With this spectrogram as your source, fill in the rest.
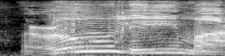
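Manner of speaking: عولیما with the ain pressed from the throat; model word ulima. Shown as a demonstration. Teacher models the Quran word for learners. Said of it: "عین ہے یہ عین".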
